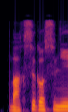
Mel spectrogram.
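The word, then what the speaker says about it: Gerson: 거은 박사를 자주 말씀하셨다 아버지가 발음으로 막스 게르손이었고 지금 그게 막스거슨이었음을 알게 되었다 막스거슨이 의사였으면 심한 편두통을 앓고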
